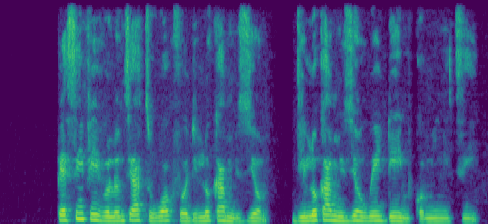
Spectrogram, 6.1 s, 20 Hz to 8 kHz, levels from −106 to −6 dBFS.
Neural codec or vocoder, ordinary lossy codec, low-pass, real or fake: none; none; none; real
